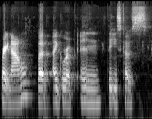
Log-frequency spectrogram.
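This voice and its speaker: Offhand female co-host from Massachusetts, gravelly low voice. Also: steady tone, measured pace. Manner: rambling, offhand. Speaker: designer advocate, co-host. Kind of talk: casual group livestream chat.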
